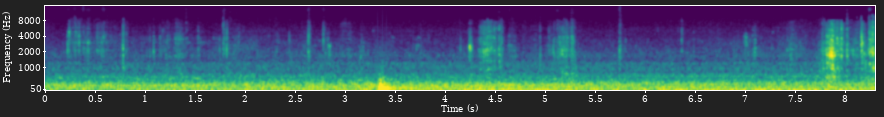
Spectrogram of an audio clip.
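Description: A person chewing a bite of burger, with its foil wrapper crinkling now and then, over the steady low hum of a car interior. A single dull thump about three and a half seconds in.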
